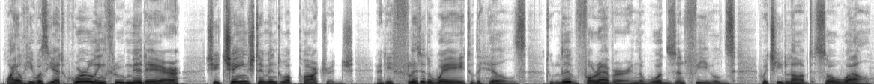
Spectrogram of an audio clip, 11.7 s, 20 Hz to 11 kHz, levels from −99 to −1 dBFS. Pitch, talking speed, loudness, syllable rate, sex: 135 Hz, 170 wpm, -16 LUFS, 4.4 syllables/s, male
